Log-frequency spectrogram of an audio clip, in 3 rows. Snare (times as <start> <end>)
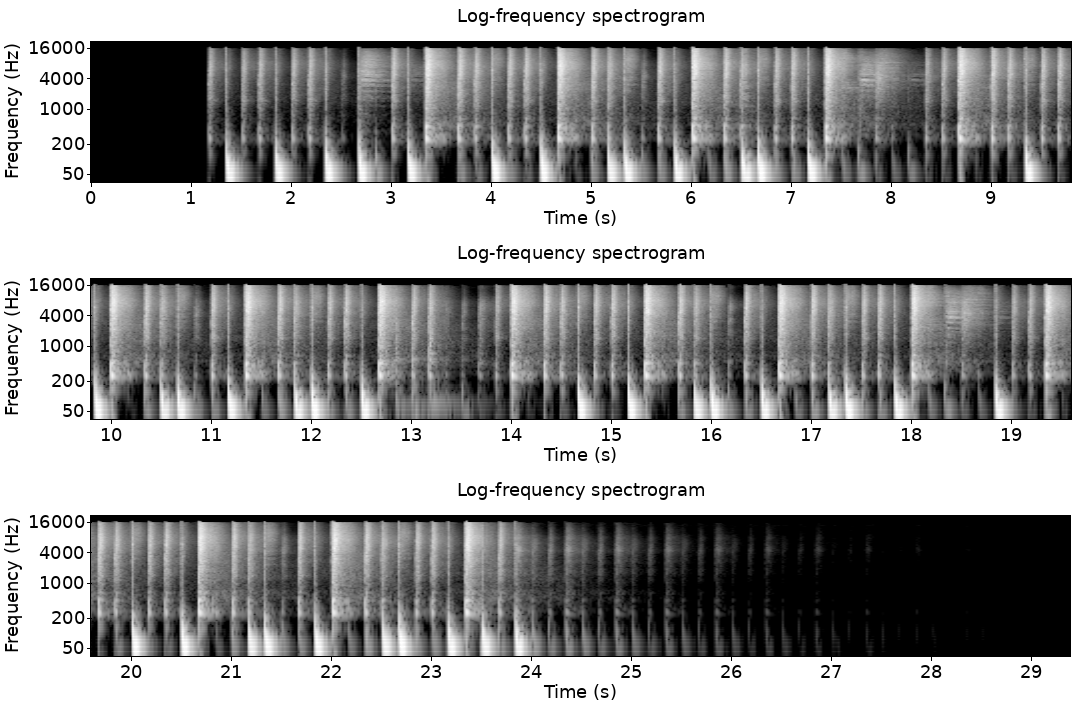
1.2 24.5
